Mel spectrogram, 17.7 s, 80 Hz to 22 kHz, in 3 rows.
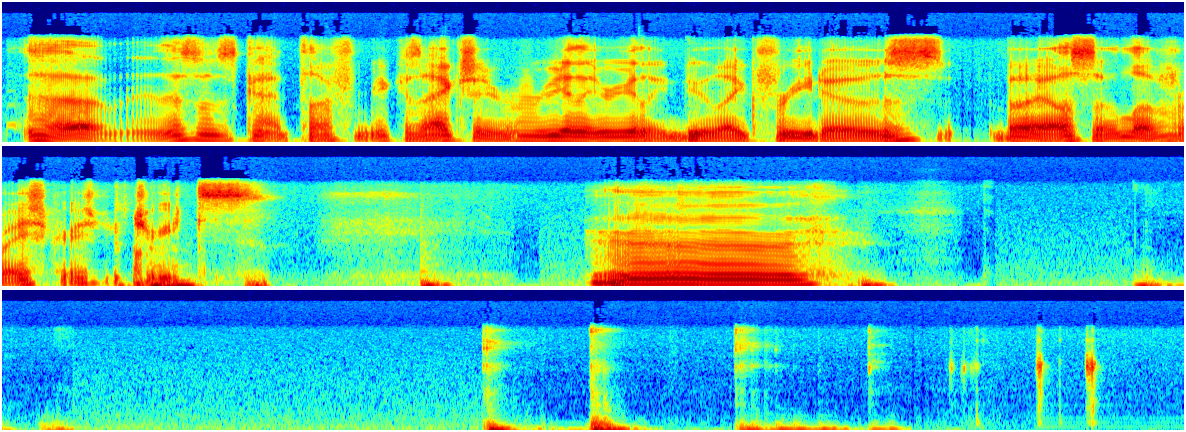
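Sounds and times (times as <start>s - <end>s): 
speech: 0.2s - 7.3s, 8.8s - 10.3s
person humming: 8.8s - 10.4s
tongue clicks: 15.5s - 17.4s.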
